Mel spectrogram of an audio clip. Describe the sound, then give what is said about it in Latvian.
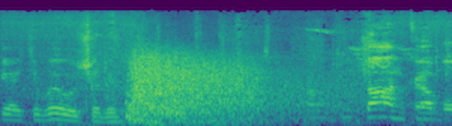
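A tank gun fires once: a single heavy, booming blast with a long rolling rumble that fades out, with a man speaking just before and after it. “Tanks strādā.”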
